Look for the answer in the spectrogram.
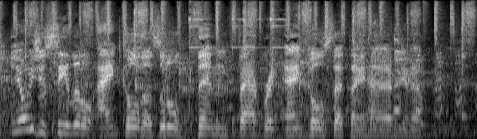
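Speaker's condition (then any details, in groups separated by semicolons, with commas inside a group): No condition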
